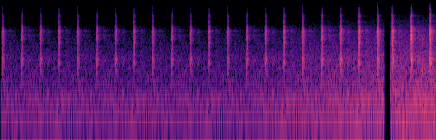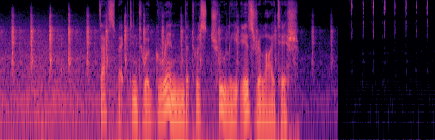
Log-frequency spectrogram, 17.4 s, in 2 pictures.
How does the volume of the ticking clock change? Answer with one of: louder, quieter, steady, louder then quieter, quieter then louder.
louder then quieter.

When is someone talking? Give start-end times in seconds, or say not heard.
10.7-14.7.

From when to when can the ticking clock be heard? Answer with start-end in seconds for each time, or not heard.
0.0-17.3.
